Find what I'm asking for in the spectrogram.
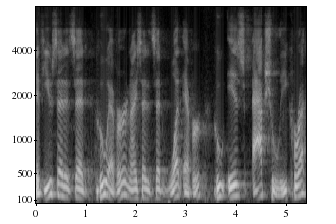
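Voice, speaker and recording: Over a quiet background, a man with vocal fry talks at a fairly slow pace with hardly any pauses and very wide swings in pitch. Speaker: remote podcast guest. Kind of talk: debate discussion. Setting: live stream. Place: home room. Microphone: studio mic.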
